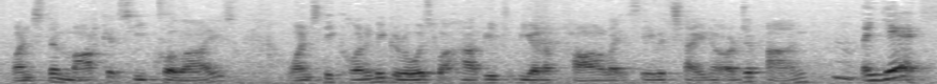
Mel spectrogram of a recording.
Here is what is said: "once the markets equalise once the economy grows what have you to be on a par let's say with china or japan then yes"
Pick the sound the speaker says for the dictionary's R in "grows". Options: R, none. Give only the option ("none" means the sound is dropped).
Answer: R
